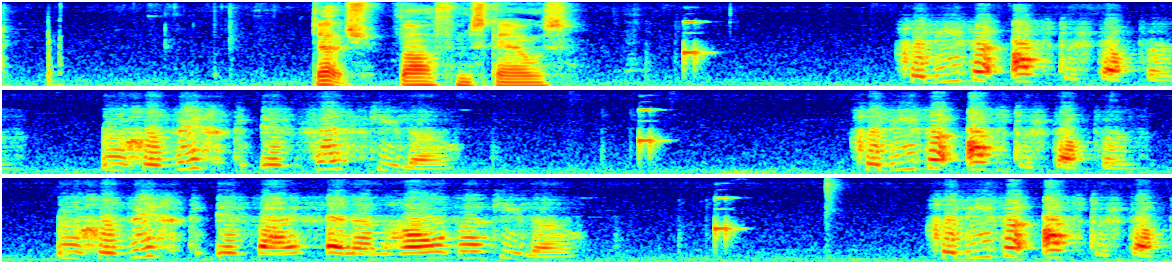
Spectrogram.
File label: Dutch Bathroom Scale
